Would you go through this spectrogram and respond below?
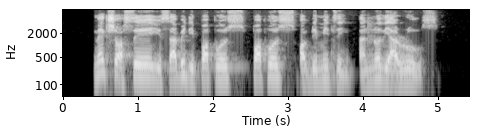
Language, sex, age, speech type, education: Nigerian Pidgin, male, 30-45, spontaneous, secondary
